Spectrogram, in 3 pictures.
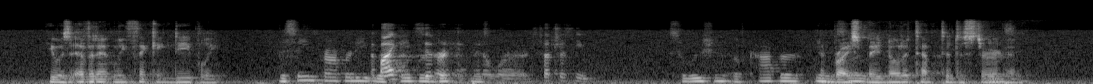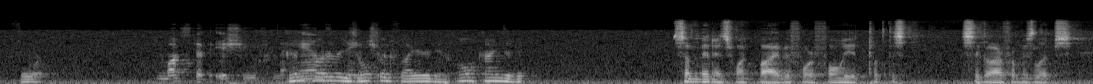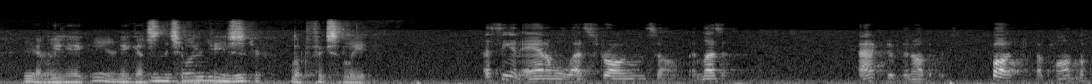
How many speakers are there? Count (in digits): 3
